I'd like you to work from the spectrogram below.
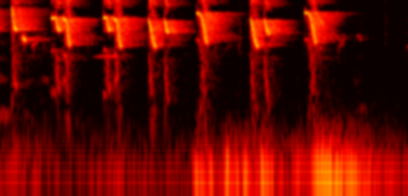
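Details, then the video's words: A saffron finch sings outdoors, repeating loud, high, metallic chip-notes about twice a second. Each note is a shrill, downward-sweeping double burst. Low thuds and a faint hum are heard midway. "canário da terra junto a natureza"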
